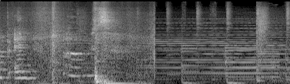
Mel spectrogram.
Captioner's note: floor thuds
